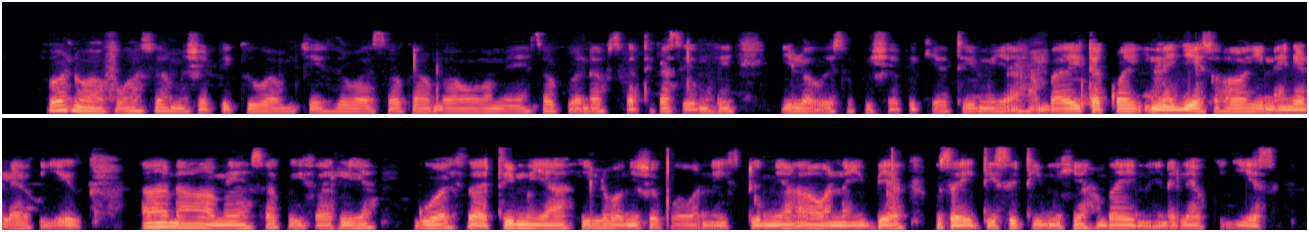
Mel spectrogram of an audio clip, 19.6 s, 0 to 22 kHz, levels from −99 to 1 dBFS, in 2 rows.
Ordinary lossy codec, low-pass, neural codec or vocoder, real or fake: MP3, 64 kbps; 7.2 kHz; none; real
